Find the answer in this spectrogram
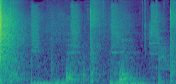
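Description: A single sharp, whip-like crack right at the start, fading over about a third of a second, then a low bass beat from background music.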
